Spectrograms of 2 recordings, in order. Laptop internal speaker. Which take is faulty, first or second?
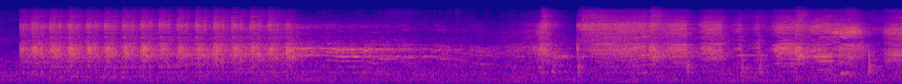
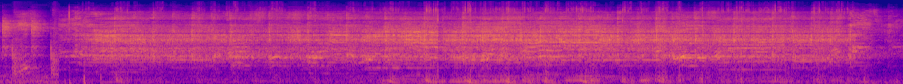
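second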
